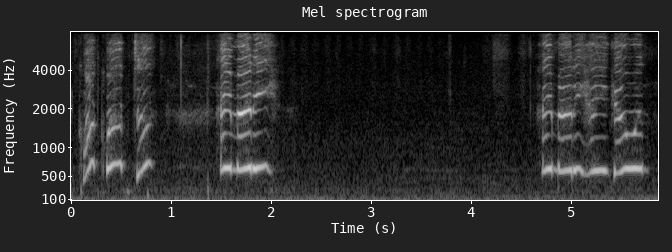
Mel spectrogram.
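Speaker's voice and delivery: very high, squeaky pretend duck; talking duck. Duck socks greet Maddie online, talking duck voice. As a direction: quack and chirp hello like a cartoon duck. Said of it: "my ducks are talking to you".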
